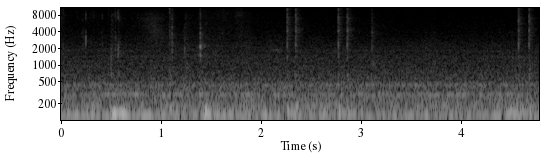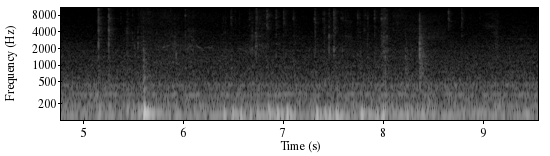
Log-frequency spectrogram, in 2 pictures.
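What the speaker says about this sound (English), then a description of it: "you can type in the first few letters of the part number" Letters of a part number are typed on a computer keyboard: scattered, light, close key clicks in short runs over a low, steady background hum, with no talking.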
